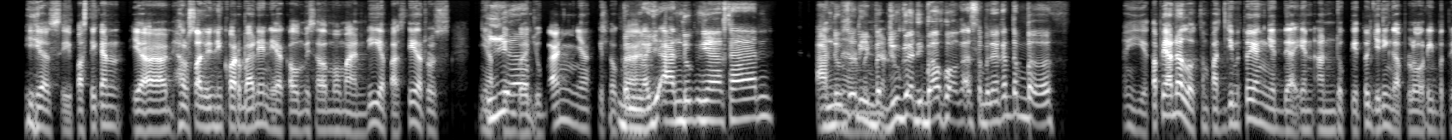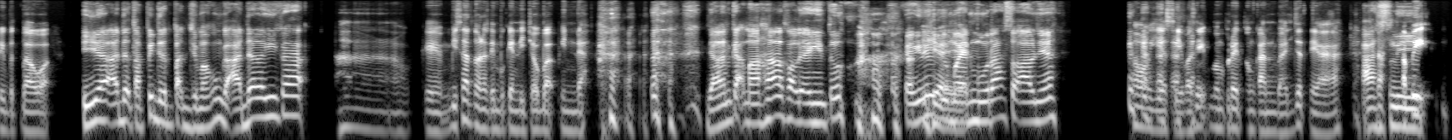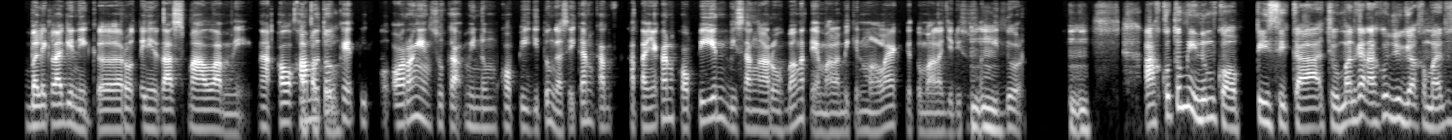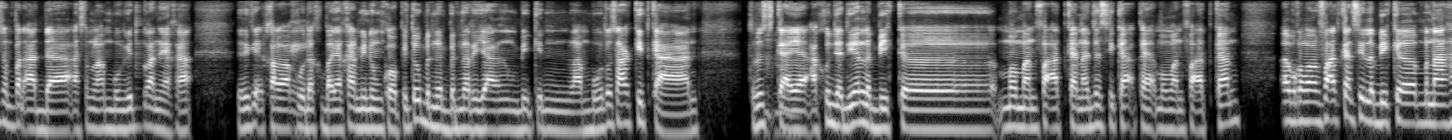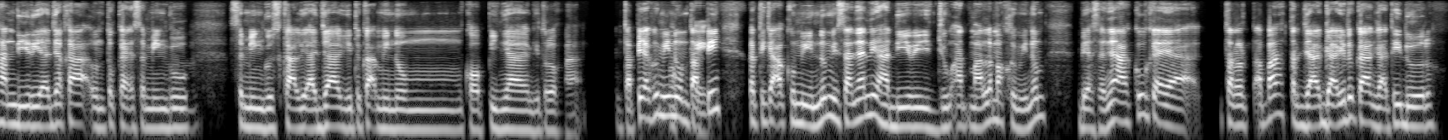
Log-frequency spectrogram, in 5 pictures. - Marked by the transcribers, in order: laughing while speaking: "Iya, sih"; other background noise; chuckle; chuckle; laughing while speaking: "Iya iya"; laughing while speaking: "itu"; laugh; "kopi" said as "kopin"; tapping; "di" said as "hadiwi"
- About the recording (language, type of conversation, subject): Indonesian, podcast, Apa rutinitas malam yang membantu kamu tidur nyenyak?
